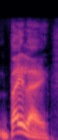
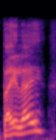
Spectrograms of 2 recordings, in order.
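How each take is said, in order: First: Bailey. settled with a low falling tune; Bailey. dropped low and final; falling statement. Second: Bailey? said with a rising question tune; Bailey? with an upward lift; rising query. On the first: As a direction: confirm the name flatly. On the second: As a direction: try the name as a question. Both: Shown as a demonstration. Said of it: "Martin Bailey".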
